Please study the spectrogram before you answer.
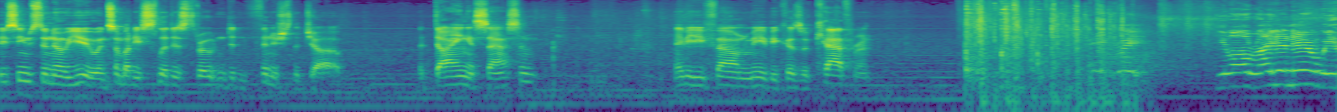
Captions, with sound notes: - Well he seems to know you, and somebody slit his throat and didn't finish the job. A dying assassin? Maybe he found me because of Katherine. (door rattling) - Hey Drake, you all right in there?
